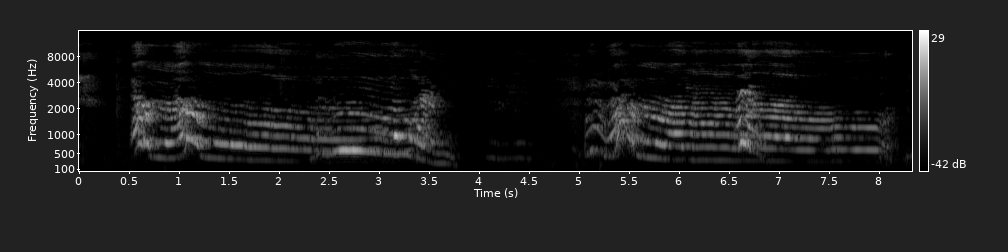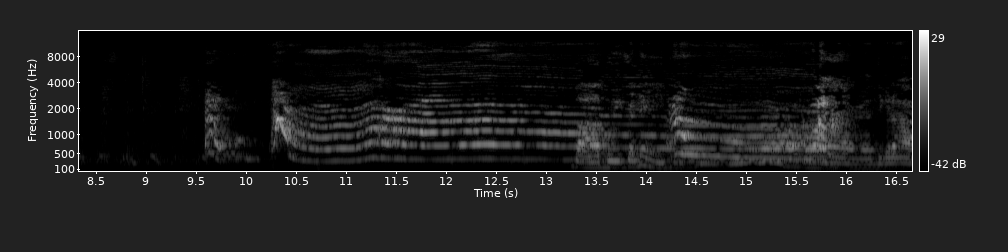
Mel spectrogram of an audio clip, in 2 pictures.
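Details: Pet dog answering its owner with repeated long, modulated howls and rising yowls, several phrases separated by short pauses, with lower growly whining toward the end.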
